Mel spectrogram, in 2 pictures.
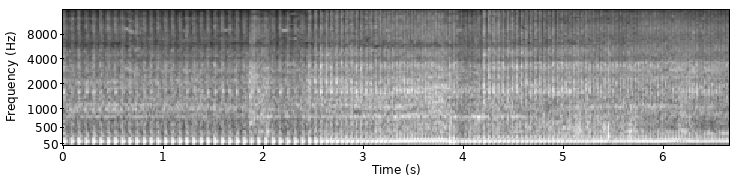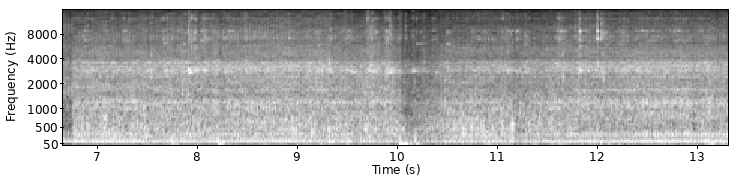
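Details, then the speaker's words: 2000 Honda TRX350TEY Rancher ATV single-cylinder after a carburetor replacement; the old rebuilt carb sputtered and overflowed fuel. It settles into a steady, even beat and pulls smoothly under throttle with no sputter. Runs healthy. "all right it's all back together let's test it out look at that sounds great"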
